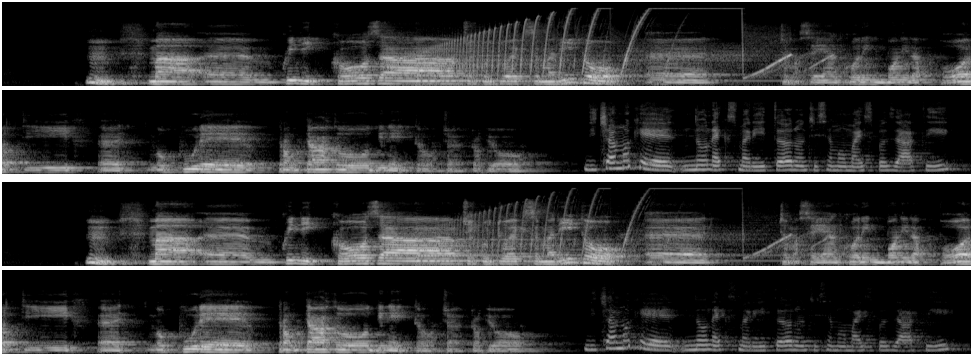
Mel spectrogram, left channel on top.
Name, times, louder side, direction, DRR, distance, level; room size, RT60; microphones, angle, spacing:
voice 1, 0.8-7.1 7.8-14.9, right 1 dB, 55° right, 1.1 m, -22 dB
sound 1, 3.8-8.4, left 5 dB, 40° left, 1.0 m, -34 dB
Piano, 4.1-9.9, right 1 dB, 20° right, 0.8 m, -35 dB
voice 2, 15.5-19.2, left 3 dB, 75° left, 0.9 m, -32 dB
22.0 x 16.5 x 2.9 m
head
